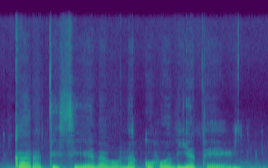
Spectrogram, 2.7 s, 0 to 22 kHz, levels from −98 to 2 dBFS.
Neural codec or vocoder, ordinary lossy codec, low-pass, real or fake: codec, 44.1 kHz, 7.8 kbps, Pupu-Codec; none; 19.8 kHz; fake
